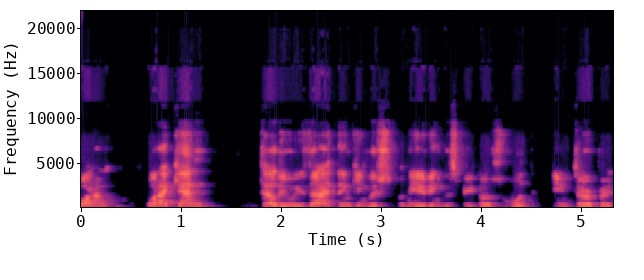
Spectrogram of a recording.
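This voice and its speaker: With a non-native accent, a man speaks at a moderate pace. His pitch varies in an ordinary way. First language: not English. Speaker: university lecturer. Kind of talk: lecture. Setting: online lecture. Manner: halting, many fillers and repetitions.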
